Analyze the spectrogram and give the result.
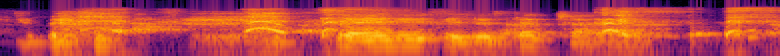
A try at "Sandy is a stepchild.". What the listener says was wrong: Good job, dogs, but your tone is completely off. It's all high. There's no dropping.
